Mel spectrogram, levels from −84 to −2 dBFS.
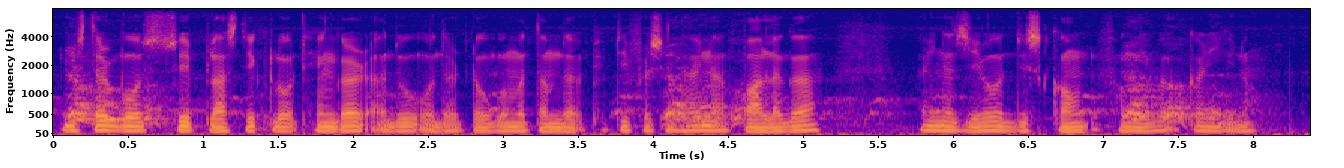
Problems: background sounds at intervals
